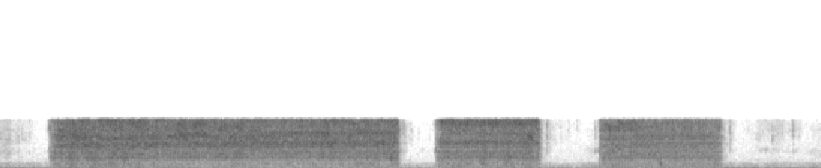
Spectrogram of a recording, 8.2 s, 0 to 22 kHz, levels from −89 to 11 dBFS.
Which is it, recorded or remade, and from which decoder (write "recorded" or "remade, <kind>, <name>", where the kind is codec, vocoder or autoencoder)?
remade, vocoder, WaveNeXt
